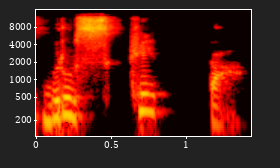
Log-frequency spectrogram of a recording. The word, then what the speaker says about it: bruschetta: it, you know that you can't pronounce bruschetta, right? Because there is an H and the sound has to be hard. So it's bruschetta, right?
